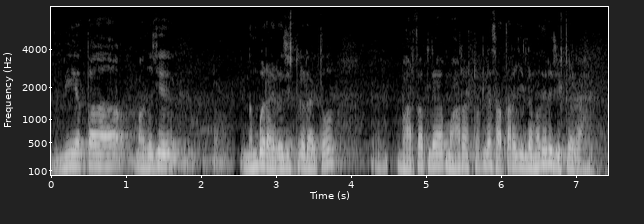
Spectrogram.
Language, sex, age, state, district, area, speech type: Marathi, male, 60+, Maharashtra, Satara, urban, spontaneous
